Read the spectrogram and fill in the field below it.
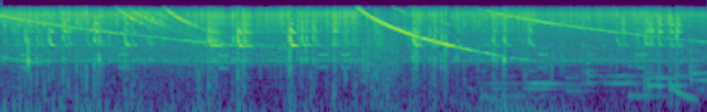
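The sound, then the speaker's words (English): Several lightning whistlers, radio tones from lightning bursts whose frequency components spread out over a long trip so higher frequencies arrive first: smooth, pure tones gliding steadily downward from very high to low pitch, overlapping one another above a constant crackle of sharp static clicks. “The higher audio frequencies arrive before the lower ones, so you get this downward falling tone.”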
